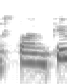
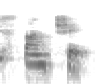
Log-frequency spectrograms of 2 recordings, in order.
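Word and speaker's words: stanchi: جمع المؤنث، كذلك هنا زدنا له اكا باش نطقوه ستانكي ماشي ستانتشي، لان في الاصل كان ستانكو ماشي ستانشو.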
